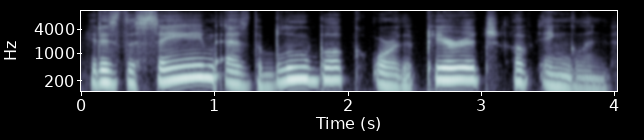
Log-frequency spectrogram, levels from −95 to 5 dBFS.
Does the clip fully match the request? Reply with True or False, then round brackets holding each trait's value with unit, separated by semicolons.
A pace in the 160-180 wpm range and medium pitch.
False (195 wpm; 180 Hz)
